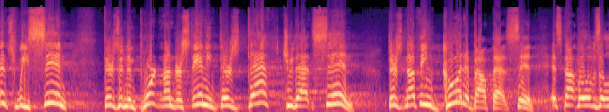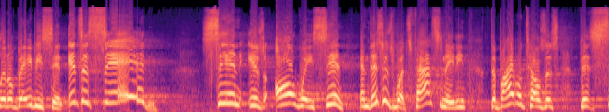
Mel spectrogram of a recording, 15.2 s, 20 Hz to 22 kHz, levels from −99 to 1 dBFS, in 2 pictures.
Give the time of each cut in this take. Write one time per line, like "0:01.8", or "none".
0:07.2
